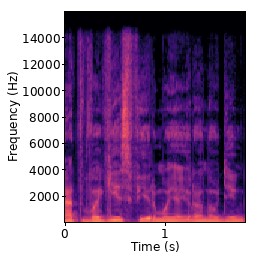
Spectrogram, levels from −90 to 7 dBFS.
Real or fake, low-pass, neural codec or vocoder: real; 14.4 kHz; none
